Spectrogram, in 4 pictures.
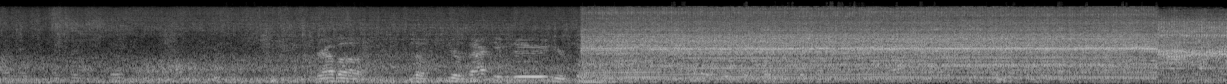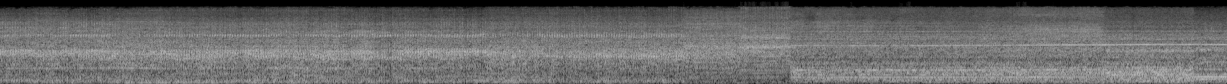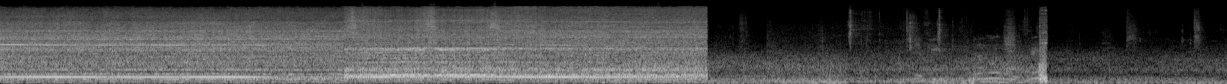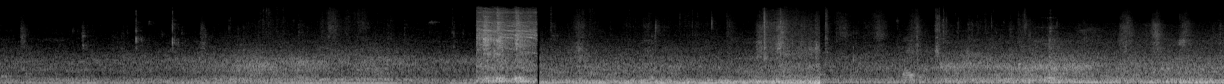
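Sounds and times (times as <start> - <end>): shop vacuum whining: 5.8 - 31.6.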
